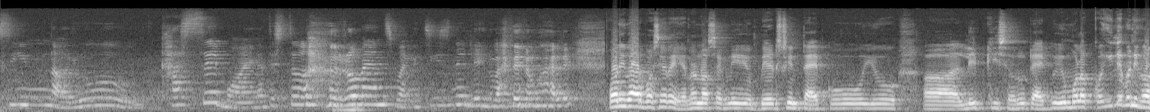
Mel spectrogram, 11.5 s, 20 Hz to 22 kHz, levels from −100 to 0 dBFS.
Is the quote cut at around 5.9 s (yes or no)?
yes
